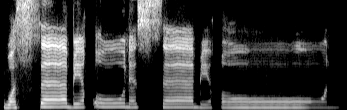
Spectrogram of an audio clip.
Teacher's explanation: वाव को direct सीन से मिला रहे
